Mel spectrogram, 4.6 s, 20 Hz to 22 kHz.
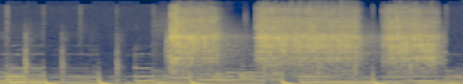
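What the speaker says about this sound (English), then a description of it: "to get this coilover out, we're undoing the three top nuts and pulling out the bottom bolt." A ratchet undoing the coilover top nuts on a 5th-gen Toyota 4Runner during a suspension job, with rapid clicking strokes repeated at close range, broken by stretches of rougher mechanical whirring, and nobody speaking.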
